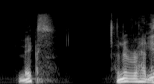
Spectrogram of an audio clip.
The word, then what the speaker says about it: Mx: It's not Mr. or Mrs., but it's MX Mix.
